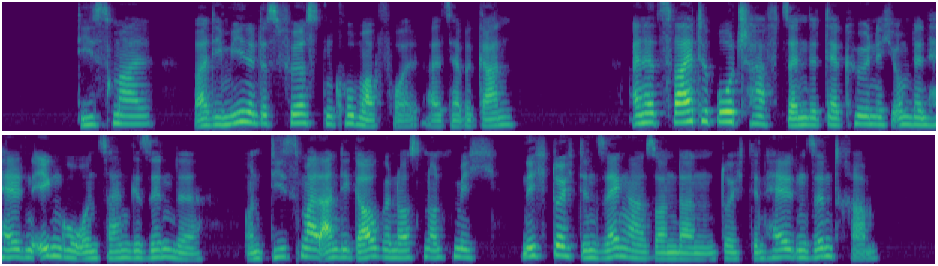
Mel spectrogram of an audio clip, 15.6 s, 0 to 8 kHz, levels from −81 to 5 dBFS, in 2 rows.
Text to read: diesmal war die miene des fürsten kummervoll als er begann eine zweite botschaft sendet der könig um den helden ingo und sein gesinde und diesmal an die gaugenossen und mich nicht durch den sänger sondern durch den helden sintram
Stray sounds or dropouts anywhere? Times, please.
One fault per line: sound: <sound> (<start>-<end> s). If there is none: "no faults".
no faults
